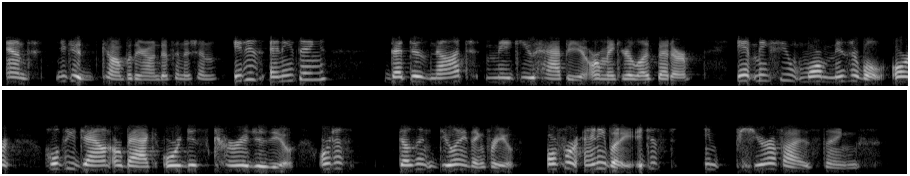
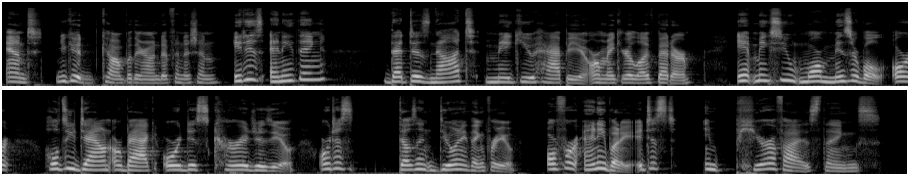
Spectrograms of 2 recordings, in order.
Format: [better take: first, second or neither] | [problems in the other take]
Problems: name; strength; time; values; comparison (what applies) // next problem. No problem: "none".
second | phone-call audio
